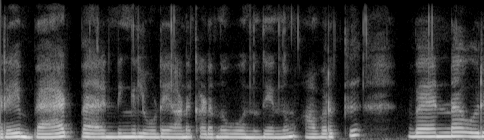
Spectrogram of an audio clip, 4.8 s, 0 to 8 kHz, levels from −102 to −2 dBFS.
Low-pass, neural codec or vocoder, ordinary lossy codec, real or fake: none; none; none; real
